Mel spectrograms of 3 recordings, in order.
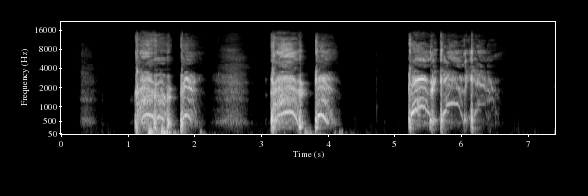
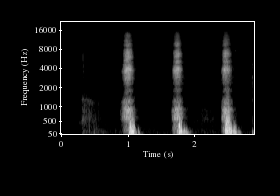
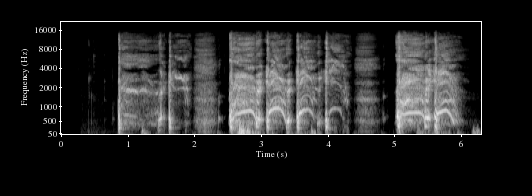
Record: {"three_cough_length": "7.4 s", "three_cough_amplitude": 30233, "three_cough_signal_mean_std_ratio": 0.49, "exhalation_length": "2.9 s", "exhalation_amplitude": 24702, "exhalation_signal_mean_std_ratio": 0.31, "cough_length": "6.3 s", "cough_amplitude": 32458, "cough_signal_mean_std_ratio": 0.59, "survey_phase": "beta (2021-08-13 to 2022-03-07)", "age": "45-64", "gender": "Male", "wearing_mask": "No", "symptom_cough_any": true, "symptom_new_continuous_cough": true, "symptom_runny_or_blocked_nose": true, "symptom_shortness_of_breath": true, "symptom_fatigue": true, "symptom_headache": true, "symptom_change_to_sense_of_smell_or_taste": true, "symptom_onset": "3 days", "smoker_status": "Ex-smoker", "respiratory_condition_asthma": true, "respiratory_condition_other": false, "recruitment_source": "Test and Trace", "submission_delay": "1 day", "covid_test_result": "Positive", "covid_test_method": "RT-qPCR", "covid_ct_value": 24.0, "covid_ct_gene": "ORF1ab gene"}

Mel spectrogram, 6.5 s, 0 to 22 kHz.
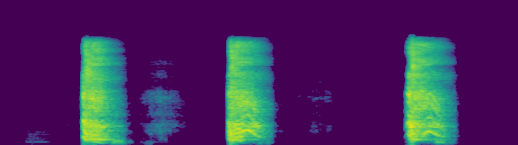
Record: {"three_cough_length": "6.5 s", "three_cough_amplitude": 31210, "three_cough_signal_mean_std_ratio": 0.33, "survey_phase": "beta (2021-08-13 to 2022-03-07)", "age": "45-64", "gender": "Male", "wearing_mask": "No", "symptom_cough_any": true, "symptom_new_continuous_cough": true, "symptom_runny_or_blocked_nose": true, "symptom_sore_throat": true, "symptom_fatigue": true, "symptom_headache": true, "symptom_onset": "4 days", "smoker_status": "Ex-smoker", "respiratory_condition_asthma": false, "respiratory_condition_other": false, "recruitment_source": "Test and Trace", "submission_delay": "2 days", "covid_test_result": "Positive", "covid_test_method": "RT-qPCR", "covid_ct_value": 25.1, "covid_ct_gene": "N gene"}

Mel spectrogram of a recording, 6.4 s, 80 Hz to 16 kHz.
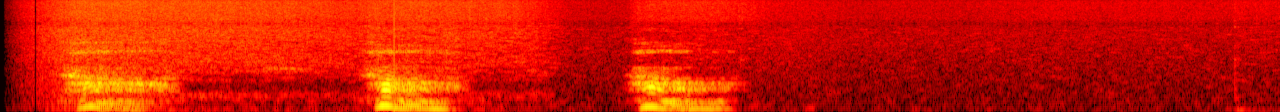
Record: {"exhalation_length": "6.4 s", "exhalation_amplitude": 27331, "exhalation_signal_mean_std_ratio": 0.42, "survey_phase": "alpha (2021-03-01 to 2021-08-12)", "age": "65+", "gender": "Female", "wearing_mask": "No", "symptom_cough_any": true, "symptom_fatigue": true, "smoker_status": "Ex-smoker", "respiratory_condition_asthma": false, "respiratory_condition_other": false, "recruitment_source": "REACT", "submission_delay": "2 days", "covid_test_result": "Negative", "covid_test_method": "RT-qPCR"}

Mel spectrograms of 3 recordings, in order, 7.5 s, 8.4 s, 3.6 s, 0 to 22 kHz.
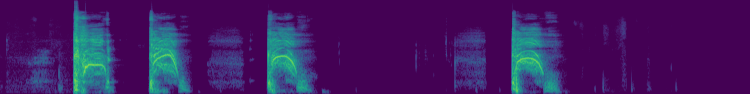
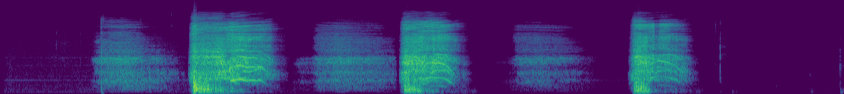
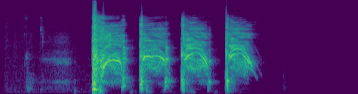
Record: {"three_cough_length": "7.5 s", "three_cough_amplitude": 32768, "three_cough_signal_mean_std_ratio": 0.35, "exhalation_length": "8.4 s", "exhalation_amplitude": 32768, "exhalation_signal_mean_std_ratio": 0.37, "cough_length": "3.6 s", "cough_amplitude": 32768, "cough_signal_mean_std_ratio": 0.46, "survey_phase": "beta (2021-08-13 to 2022-03-07)", "age": "45-64", "gender": "Male", "wearing_mask": "No", "symptom_cough_any": true, "symptom_runny_or_blocked_nose": true, "symptom_shortness_of_breath": true, "symptom_sore_throat": true, "symptom_headache": true, "smoker_status": "Ex-smoker", "respiratory_condition_asthma": false, "respiratory_condition_other": false, "recruitment_source": "Test and Trace", "submission_delay": "2 days", "covid_test_result": "Positive", "covid_test_method": "LFT"}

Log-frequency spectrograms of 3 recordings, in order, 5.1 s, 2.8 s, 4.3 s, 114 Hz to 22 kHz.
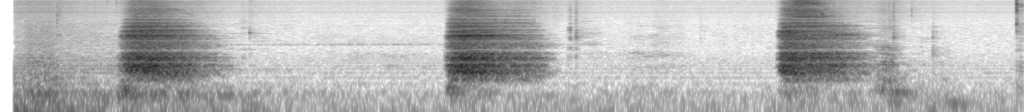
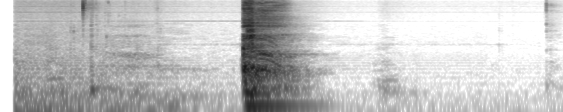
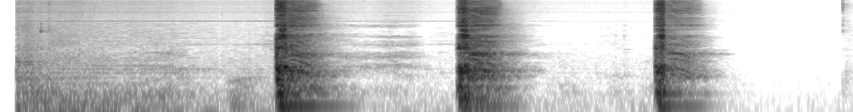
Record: {"exhalation_length": "5.1 s", "exhalation_amplitude": 13630, "exhalation_signal_mean_std_ratio": 0.4, "cough_length": "2.8 s", "cough_amplitude": 32768, "cough_signal_mean_std_ratio": 0.2, "three_cough_length": "4.3 s", "three_cough_amplitude": 32768, "three_cough_signal_mean_std_ratio": 0.25, "survey_phase": "beta (2021-08-13 to 2022-03-07)", "age": "45-64", "gender": "Female", "wearing_mask": "No", "symptom_none": true, "smoker_status": "Never smoked", "respiratory_condition_asthma": false, "respiratory_condition_other": false, "recruitment_source": "REACT", "submission_delay": "2 days", "covid_test_result": "Negative", "covid_test_method": "RT-qPCR", "influenza_a_test_result": "Negative", "influenza_b_test_result": "Negative"}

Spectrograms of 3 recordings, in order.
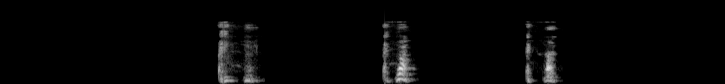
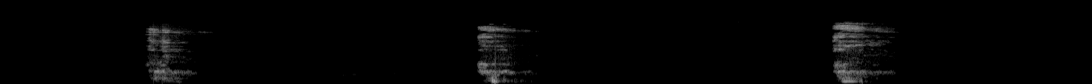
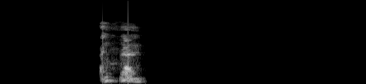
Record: {"three_cough_length": "7.3 s", "three_cough_amplitude": 27401, "three_cough_signal_mean_std_ratio": 0.17, "exhalation_length": "10.9 s", "exhalation_amplitude": 6482, "exhalation_signal_mean_std_ratio": 0.24, "cough_length": "3.7 s", "cough_amplitude": 18467, "cough_signal_mean_std_ratio": 0.2, "survey_phase": "beta (2021-08-13 to 2022-03-07)", "age": "65+", "gender": "Male", "wearing_mask": "No", "symptom_none": true, "smoker_status": "Ex-smoker", "respiratory_condition_asthma": false, "respiratory_condition_other": false, "recruitment_source": "REACT", "submission_delay": "1 day", "covid_test_result": "Negative", "covid_test_method": "RT-qPCR"}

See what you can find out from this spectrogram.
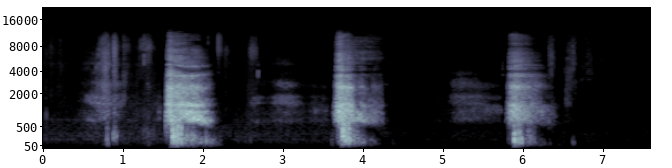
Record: {"exhalation_length": "7.6 s", "exhalation_amplitude": 30364, "exhalation_signal_mean_std_ratio": 0.32, "survey_phase": "beta (2021-08-13 to 2022-03-07)", "age": "45-64", "gender": "Female", "wearing_mask": "No", "symptom_none": true, "smoker_status": "Ex-smoker", "respiratory_condition_asthma": false, "respiratory_condition_other": false, "recruitment_source": "REACT", "submission_delay": "2 days", "covid_test_result": "Negative", "covid_test_method": "RT-qPCR", "influenza_a_test_result": "Negative", "influenza_b_test_result": "Negative"}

